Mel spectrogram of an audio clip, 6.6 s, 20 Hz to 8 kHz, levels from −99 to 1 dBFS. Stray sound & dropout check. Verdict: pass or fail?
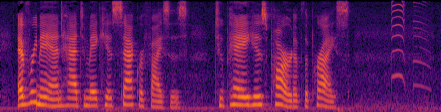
fail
